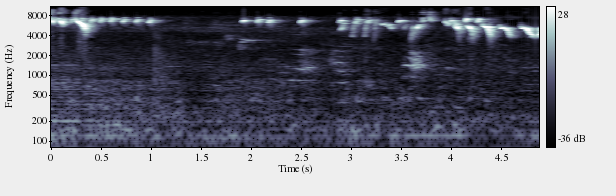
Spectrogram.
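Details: Black sunbird (kolibri wulung) calling to lure birds: a high twittering burst, a pause, then scattered sharp chips building into fast descending high-pitched twitters near the end.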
